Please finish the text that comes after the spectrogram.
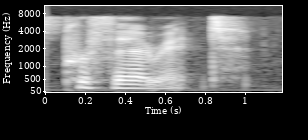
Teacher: this little tiny linking r prefer it writ it kind of pops up and attaches itself between the two words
